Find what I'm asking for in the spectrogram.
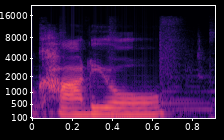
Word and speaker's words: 過料: 过料它就念作卡溜。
